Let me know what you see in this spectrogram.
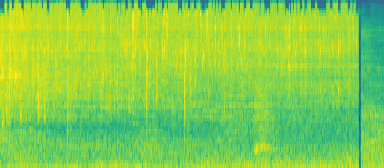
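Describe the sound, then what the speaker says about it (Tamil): Mustard seeds, asafoetida and curry leaves temper in hot oil for a mango chutney, giving a steady close sizzle with faint crackles throughout. The sound cuts off abruptly near the end. "பெருங்காயம், கருவேப்பிலையை தாளித்து நம்ம அந்த சட்னியில் சேர்த்துடலாம்."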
